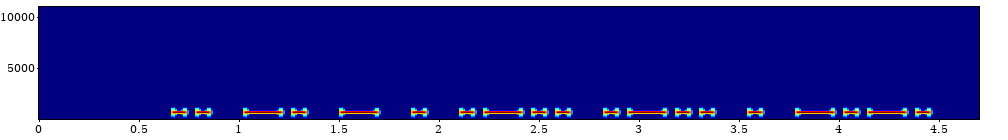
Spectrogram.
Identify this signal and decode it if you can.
Morse code, heard as a keyed tone, about 20 wpm, 700 Hz. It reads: INTELLEC
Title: Build A Word - 4 Letters At A Time - 12-Letter Words - 20wpm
